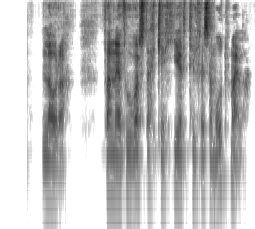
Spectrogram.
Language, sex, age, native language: Icelandic, male, 20-29, Icelandic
